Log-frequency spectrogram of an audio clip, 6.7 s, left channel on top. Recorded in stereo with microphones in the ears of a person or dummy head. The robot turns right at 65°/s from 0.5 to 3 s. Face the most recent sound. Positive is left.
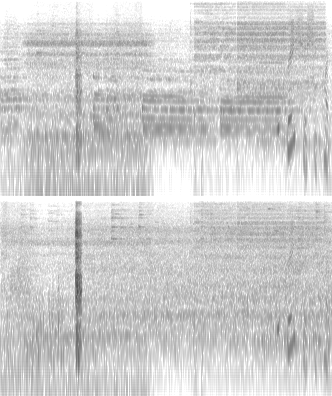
turn(degrees=25)  # may be behind; listen again after turning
